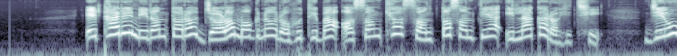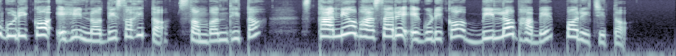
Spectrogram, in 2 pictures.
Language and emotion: Odia, neutral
